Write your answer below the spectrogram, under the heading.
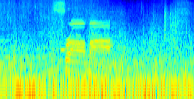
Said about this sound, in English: All right, let's just run up on him. Take him down. Nice. With a beautiful explosion.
